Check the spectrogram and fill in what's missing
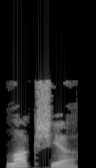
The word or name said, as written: Lakshya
